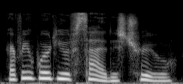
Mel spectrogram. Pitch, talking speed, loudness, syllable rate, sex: 220 Hz, 230 wpm, -15 LUFS, 5.7 syllables/s, female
